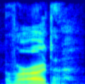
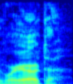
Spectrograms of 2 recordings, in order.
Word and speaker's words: Vallarta: Actually, places similar to Albertsons called Vararta or Valarda. You want to do that kind of pronunciation, but it's usually Vallarta.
